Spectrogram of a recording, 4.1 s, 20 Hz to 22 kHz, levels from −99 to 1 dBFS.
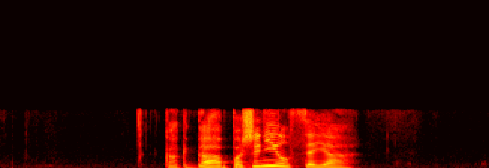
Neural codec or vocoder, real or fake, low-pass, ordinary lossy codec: none; real; none; none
